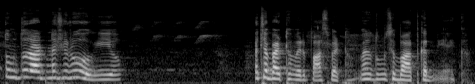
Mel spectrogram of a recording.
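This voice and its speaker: A sulky young woman patient in a spoken love story, wheedling and pleading, as a woman narrator voices her. Her voice sits fairly high and stays close to the teller's own. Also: lively intonation, a little fast, close to an everyday voice.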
